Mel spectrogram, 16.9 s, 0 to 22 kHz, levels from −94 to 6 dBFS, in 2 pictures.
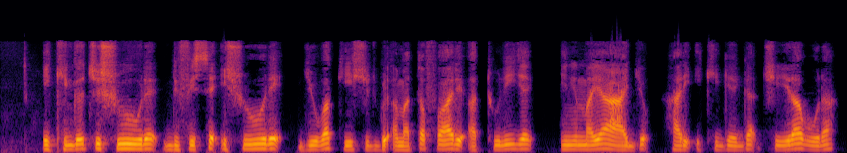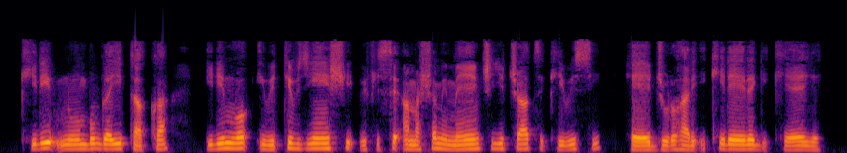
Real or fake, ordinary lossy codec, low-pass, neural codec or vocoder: fake; AAC, 48 kbps; 7.2 kHz; codec, 16 kHz, 1 kbps, X-Codec, WavLM features, trained on Multilingual LibriSpeech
